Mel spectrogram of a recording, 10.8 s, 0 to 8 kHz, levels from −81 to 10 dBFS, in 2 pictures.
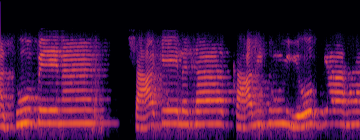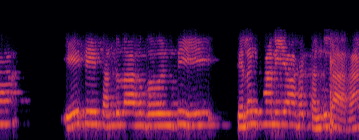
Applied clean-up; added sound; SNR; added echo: none; none; none; none.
